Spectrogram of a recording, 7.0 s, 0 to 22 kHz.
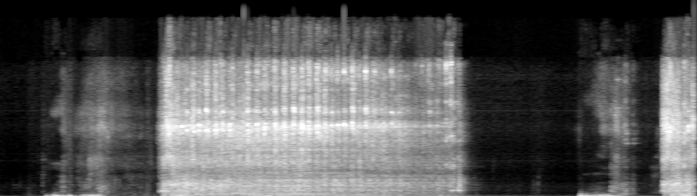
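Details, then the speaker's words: Craftsman hedge trimmer, 21cc two-stroke, after new fuel lines and carb kit, choke being varied: buzzes loud briefly, then cuts out and restarts in ragged bursts; needs adjustment, owner suspects a carb metering-side mistake. "Okay, so obviously it needs adjustment. Or I did something wrong in the carb."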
